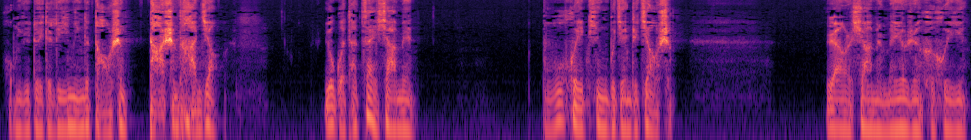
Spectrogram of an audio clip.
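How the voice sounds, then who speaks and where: A man narrating a suspense story for radio, reading dramatically and dropping to a hush in tense passages. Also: rumbling low, steady tone, a little slow, long pauses, husky.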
